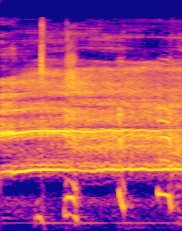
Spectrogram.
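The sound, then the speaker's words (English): A person's voice imitates a screeching jet: a loud, steady, high-pitched screech fills the whole stretch without letting up, with a few short, low chirping sounds dropping in and out underneath. “This is what he heard, apparently. I heard a screeching, saw that between a screeching.”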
